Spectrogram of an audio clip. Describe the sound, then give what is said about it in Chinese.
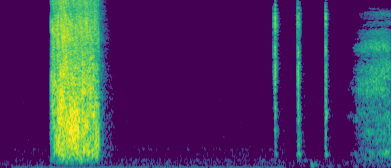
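A shirt is torn open in one short, loud ripping burst of fabric, followed after a pause by a few sharp, brief clicks and a softer rustle at the end. “把他的衬衣撕开，让他露出胸膛。”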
